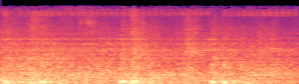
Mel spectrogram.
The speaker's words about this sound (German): Wir warten mal den Zug ab.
